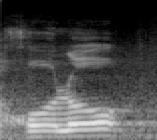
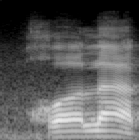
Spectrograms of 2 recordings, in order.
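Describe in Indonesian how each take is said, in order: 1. Bunyi l itu berat dan tebal. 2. Bunyi l itu ringan dan tipis. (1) "nah dibaca nggak jelas itu" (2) "Lam itu tipis"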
